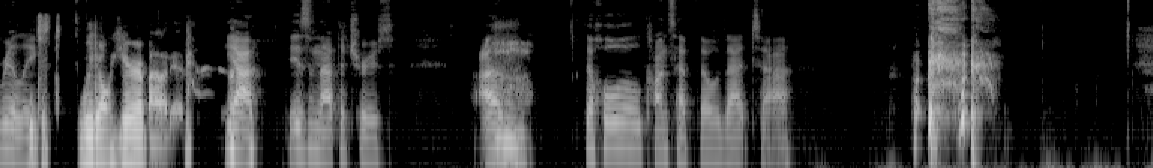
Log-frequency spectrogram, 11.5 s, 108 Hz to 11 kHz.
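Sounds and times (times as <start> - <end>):
speech: 0.0 - 4.0, 4.8 - 8.0, 9.1 - 9.7
person with a lingering cough coughing: 4.9 - 5.4, 9.1 - 10.0.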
